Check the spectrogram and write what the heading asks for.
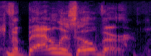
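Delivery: put-on surfer-dude voice. Speaker putting on a voice, remarked on by another speaker, generic surfer voice. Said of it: "you did a surfer voice".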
